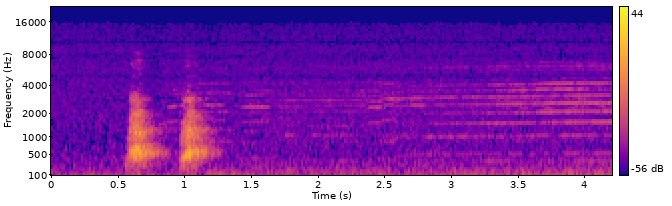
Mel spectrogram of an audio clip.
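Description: A dog barks twice in quick succession, two short barks about half a second apart, a little way in.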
